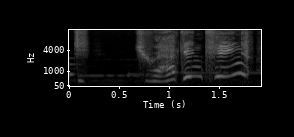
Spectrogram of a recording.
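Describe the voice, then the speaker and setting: A tiny, outspoken fairy sidekick from a video game. The voice is very high, cute and childlike, with an emphatic, excitable delivery. Faint music plays underneath. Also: female voice, takes it slowly, exaggerated voice. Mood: startled. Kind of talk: video game character acting.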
